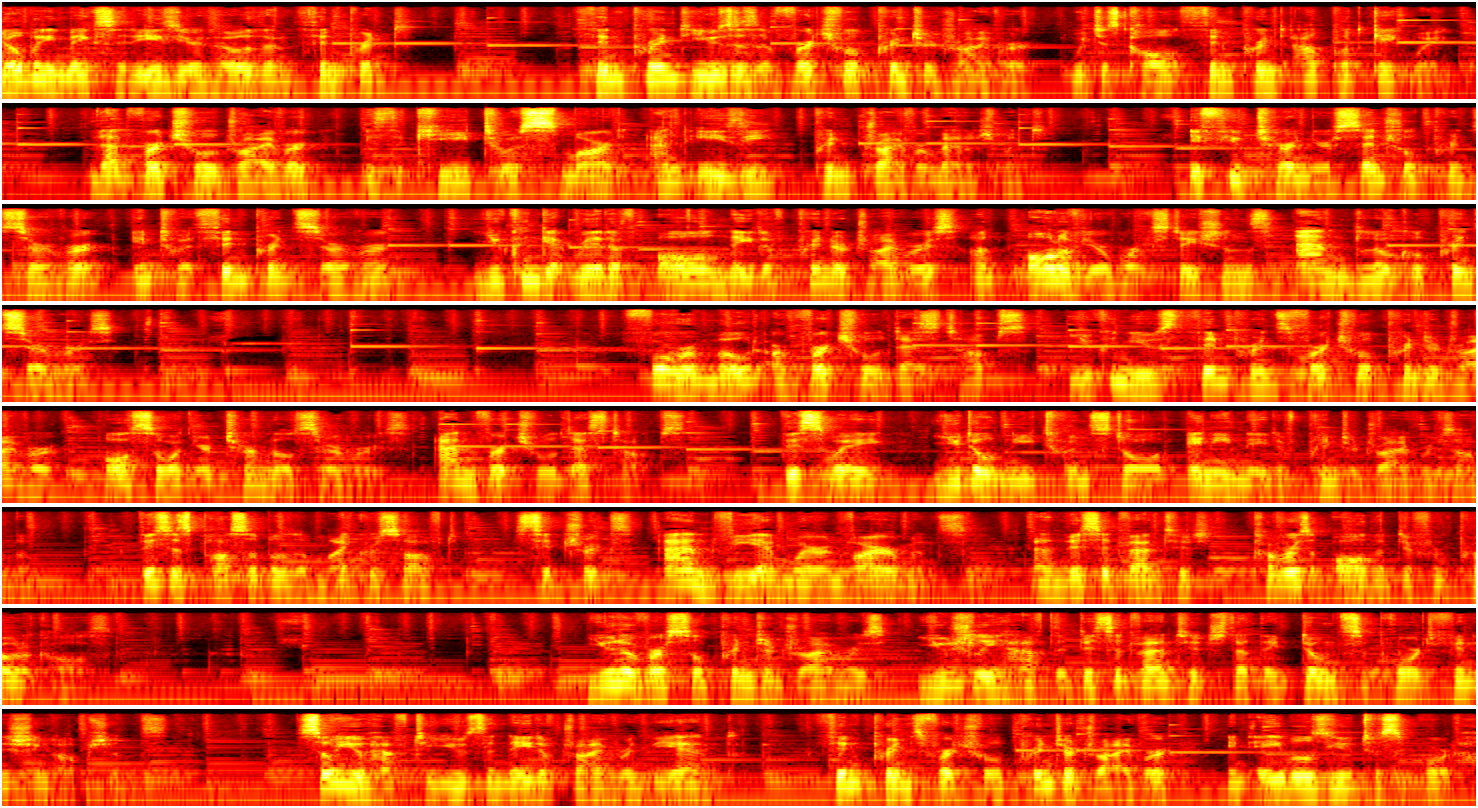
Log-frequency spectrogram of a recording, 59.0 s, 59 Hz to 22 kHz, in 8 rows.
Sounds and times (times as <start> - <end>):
Speech: 0.0 - 2.1, 2.9 - 12.6, 13.3 - 22.8, 25.2 - 44.8, 47.1 - 52.4, 53.1 - 58.9
Music: 0.0 - 58.9.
